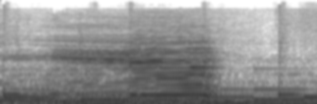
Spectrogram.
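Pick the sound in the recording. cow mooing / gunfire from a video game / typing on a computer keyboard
cow mooing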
